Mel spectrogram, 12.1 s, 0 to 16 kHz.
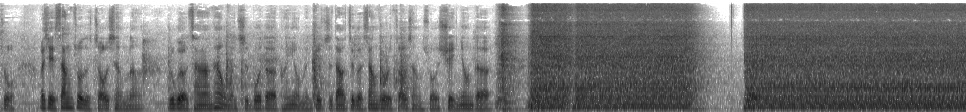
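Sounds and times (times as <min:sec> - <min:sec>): motor-driven tool running: 0:06.2 - 0:12.0.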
